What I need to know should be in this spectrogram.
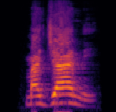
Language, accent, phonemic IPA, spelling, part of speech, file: Swahili, Kenya, /mɑˈʄɑ.ni/, majani, noun, Sw-ke-majani.flac
- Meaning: 1. foliage, greenery 2. plural of jani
